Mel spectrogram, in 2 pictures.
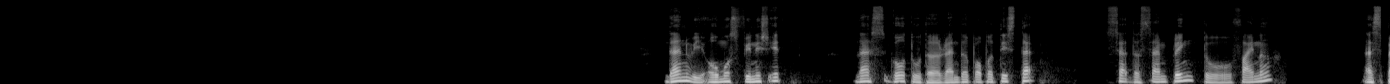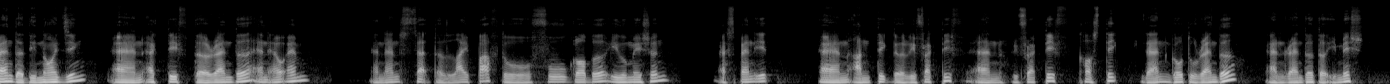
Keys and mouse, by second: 1.1 middle click, 5.0 shift+middle click, 6.3 click, 11.1-12.8 drag, 13.6 click, 15.9 click, 17.8-20.9 drag, 21.7 click, 23.2 click, 24.9 click, 26.3-27.8 drag.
